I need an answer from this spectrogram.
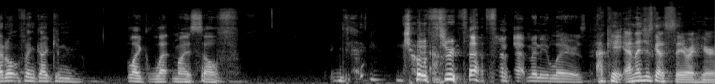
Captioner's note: laughs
